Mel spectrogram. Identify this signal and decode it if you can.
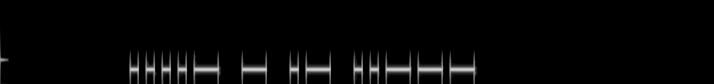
Morse code, heard as a keyed tone, about 15 wpm, 700 Hz. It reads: 4TA2
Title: Common Cut Numbers - 4-Digit 15wpm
